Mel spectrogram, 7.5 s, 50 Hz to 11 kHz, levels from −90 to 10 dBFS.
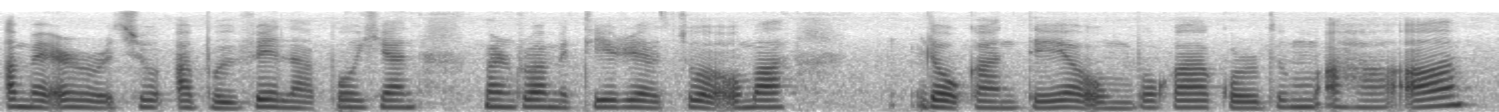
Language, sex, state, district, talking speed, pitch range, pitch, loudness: Mizo, female, Mizoram, Aizawl, 200 wpm, 190-205 Hz, 200 Hz, -19 LUFS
